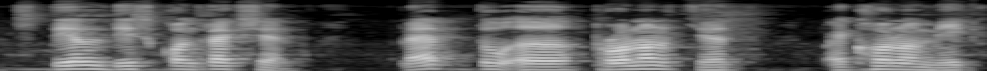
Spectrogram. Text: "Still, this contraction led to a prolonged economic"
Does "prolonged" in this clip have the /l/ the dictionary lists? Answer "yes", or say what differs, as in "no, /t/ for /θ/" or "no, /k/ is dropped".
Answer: no, /n/ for /l/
